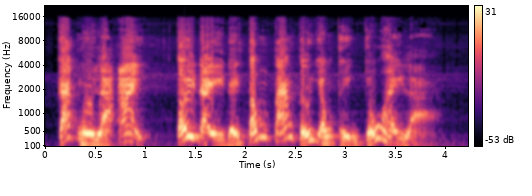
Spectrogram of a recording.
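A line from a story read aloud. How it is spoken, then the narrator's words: Shouted. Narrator (Vietnamese): Tâm Tâm đại sư quát bảo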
